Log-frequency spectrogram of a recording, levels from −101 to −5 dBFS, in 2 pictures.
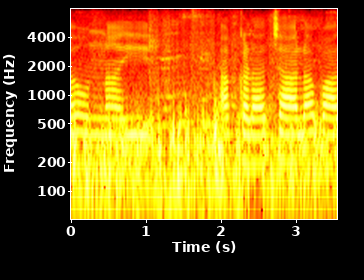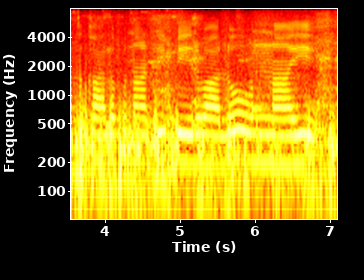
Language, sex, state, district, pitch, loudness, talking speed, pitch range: Telugu, female, Andhra Pradesh, Annamaya, 195 Hz, -16 LUFS, 60 wpm, 190-200 Hz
